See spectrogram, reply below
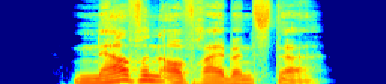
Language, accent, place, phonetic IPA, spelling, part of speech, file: German, Germany, Berlin, [ˈnɛʁfn̩ˌʔaʊ̯fʁaɪ̯bn̩t͡stə], nervenaufreibendste, adjective, De-nervenaufreibendste.ogg
- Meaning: inflection of nervenaufreibend: 1. strong/mixed nominative/accusative feminine singular superlative degree 2. strong nominative/accusative plural superlative degree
